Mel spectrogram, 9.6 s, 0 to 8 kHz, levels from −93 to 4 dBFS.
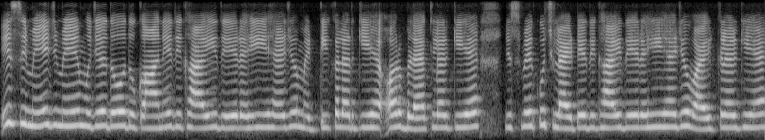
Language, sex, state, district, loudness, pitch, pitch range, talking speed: Hindi, female, Odisha, Khordha, -17 LUFS, 275 Hz, 265-295 Hz, 200 wpm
